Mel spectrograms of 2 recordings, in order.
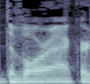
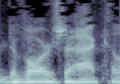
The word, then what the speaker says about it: Dvorak: So this guy had, 10 years ago, had gone with a you can pronounce it Dvorak or Dvorak, like the composer if you want.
